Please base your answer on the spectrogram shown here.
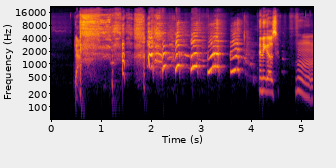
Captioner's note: laughs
